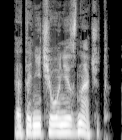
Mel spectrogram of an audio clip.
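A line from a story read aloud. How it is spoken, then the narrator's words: Irritated reply. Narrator (Russian): раздраженно ответил Дуг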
